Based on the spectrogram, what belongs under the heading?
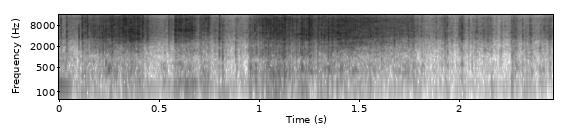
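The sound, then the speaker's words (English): Hello Kitty gift wrapping paper being torn open on a present holding a Nintendo Switch case, a loud, continuous run of crinkling and ripping with brief pauses, and nobody talking. “and he wrapped it in Hello Kitty wrapping paper.”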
